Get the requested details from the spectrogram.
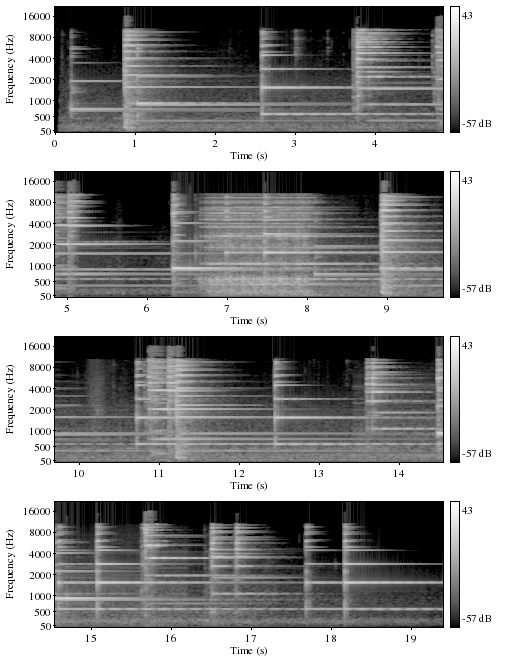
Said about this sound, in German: Der Klang der Trambahnglocken ist ein ganz eigener Sound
